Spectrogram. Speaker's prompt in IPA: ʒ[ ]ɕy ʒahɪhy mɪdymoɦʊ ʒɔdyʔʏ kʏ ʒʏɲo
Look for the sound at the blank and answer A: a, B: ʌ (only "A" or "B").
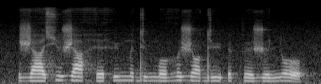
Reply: A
